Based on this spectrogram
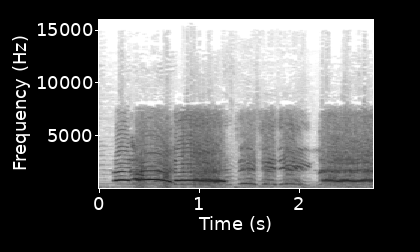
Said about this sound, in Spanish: ¿Podemos hacer un chichichi con los muchachos que están acá? A ver. Uno, dos, tres, ¡Chile! ¡CHI!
